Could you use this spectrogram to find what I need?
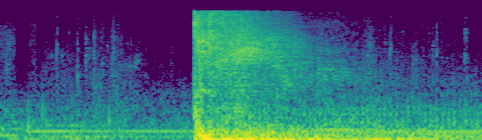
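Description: A laser sword ignites with a sharp whoosh.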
